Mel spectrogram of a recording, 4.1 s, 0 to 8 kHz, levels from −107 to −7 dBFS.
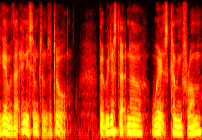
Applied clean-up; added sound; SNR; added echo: none; none; none; none.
